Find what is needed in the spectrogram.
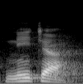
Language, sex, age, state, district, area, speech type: Maithili, male, 60+, Bihar, Sitamarhi, rural, read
